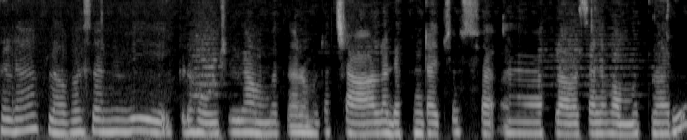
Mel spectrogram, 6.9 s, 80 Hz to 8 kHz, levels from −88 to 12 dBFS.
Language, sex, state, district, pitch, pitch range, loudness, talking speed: Telugu, female, Andhra Pradesh, Visakhapatnam, 190 Hz, 180-205 Hz, -28 LUFS, 130 wpm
